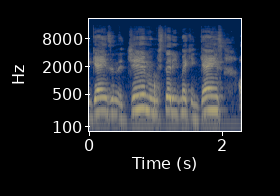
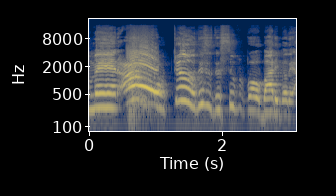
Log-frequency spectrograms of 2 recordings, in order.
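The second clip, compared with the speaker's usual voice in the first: pumped-up shout, much louder and higher; excited; 4 semitones higher, 7 dB louder than usual. Real, not acted. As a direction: yell it out, totally hyped. Hyped about Mr Olympia trip.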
